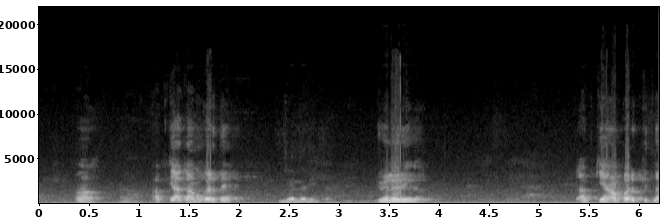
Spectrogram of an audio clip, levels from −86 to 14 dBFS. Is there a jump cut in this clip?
no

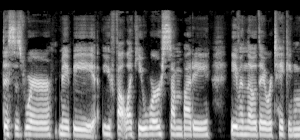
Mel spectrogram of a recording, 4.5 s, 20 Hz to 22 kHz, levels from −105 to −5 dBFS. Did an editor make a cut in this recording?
no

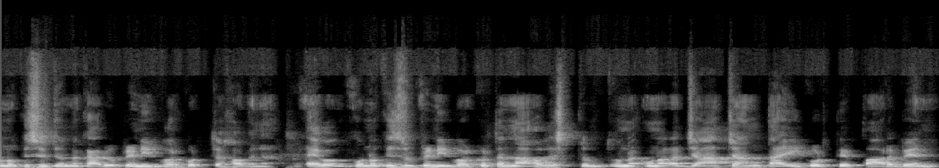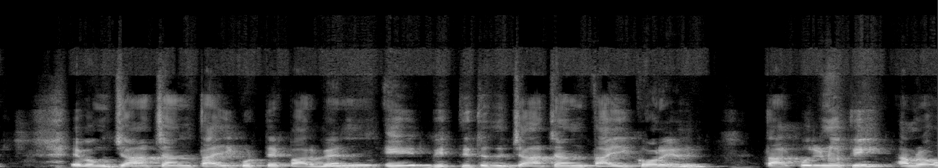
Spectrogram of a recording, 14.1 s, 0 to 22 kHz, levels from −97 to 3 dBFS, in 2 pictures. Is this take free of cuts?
yes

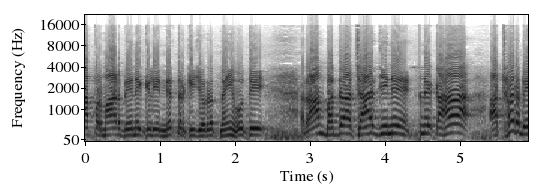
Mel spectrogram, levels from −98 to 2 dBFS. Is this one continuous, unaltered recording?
yes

